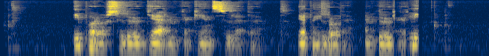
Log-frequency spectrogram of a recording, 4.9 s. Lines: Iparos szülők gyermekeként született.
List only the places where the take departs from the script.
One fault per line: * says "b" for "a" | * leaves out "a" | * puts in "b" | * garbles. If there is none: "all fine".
* garbles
